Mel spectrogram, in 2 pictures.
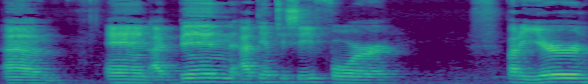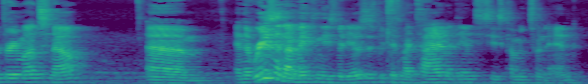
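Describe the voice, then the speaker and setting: A man's voice: medium pitch, normal speed, darkish tone, a little hiss or hum. Earnest young man in an echoey room. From United States. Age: early 20s. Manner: earnest, frequent ums and restarts. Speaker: language teacher. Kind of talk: casual talking-head introduction.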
